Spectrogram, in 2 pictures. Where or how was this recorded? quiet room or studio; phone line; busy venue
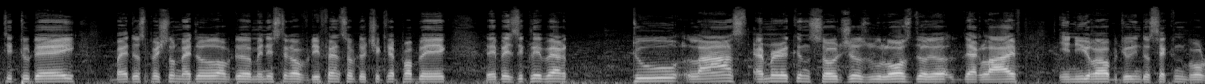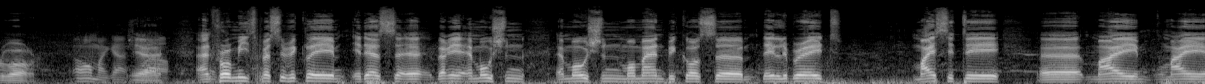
busy venue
